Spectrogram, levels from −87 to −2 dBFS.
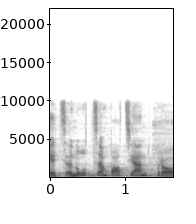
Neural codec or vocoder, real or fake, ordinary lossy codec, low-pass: vocoder, 48 kHz, 128 mel bands, Vocos; fake; none; 9.9 kHz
